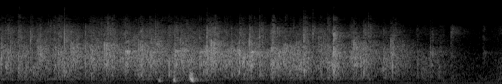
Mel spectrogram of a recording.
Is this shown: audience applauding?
yes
